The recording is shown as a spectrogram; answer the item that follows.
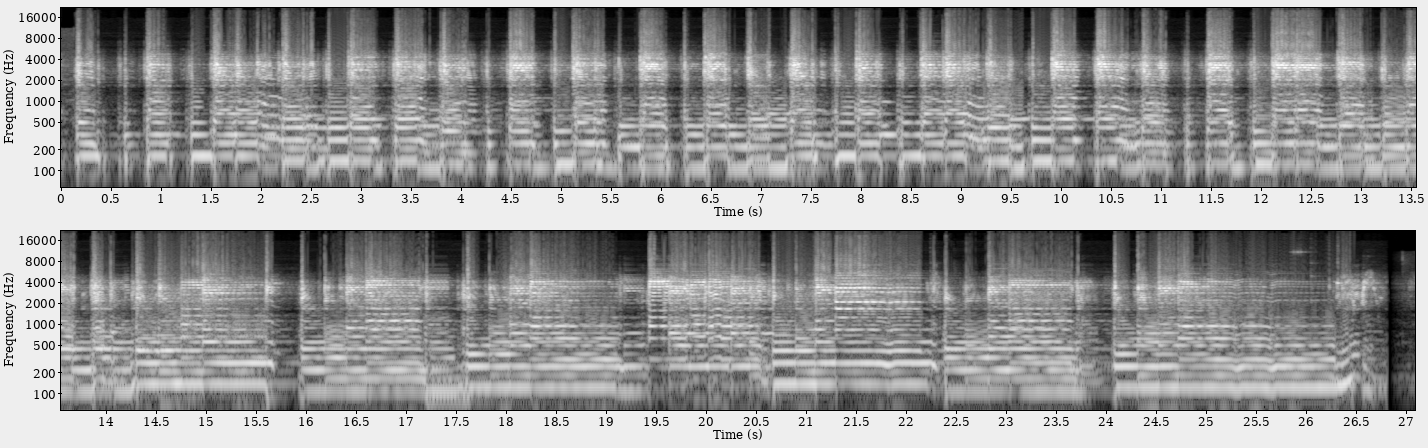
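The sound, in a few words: electric guitar with chorus effect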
